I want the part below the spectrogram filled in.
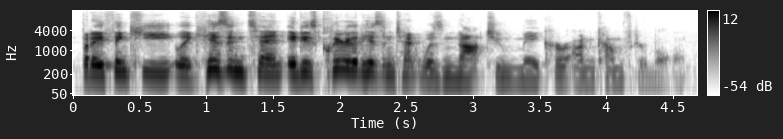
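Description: A man's voice: sits high, fairly quick. A man co-hosting a film podcast, talking casually with lots of fillers and restarts. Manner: rambling, many fillers and restarts. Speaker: podcast co-host.

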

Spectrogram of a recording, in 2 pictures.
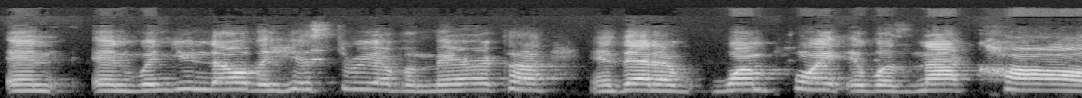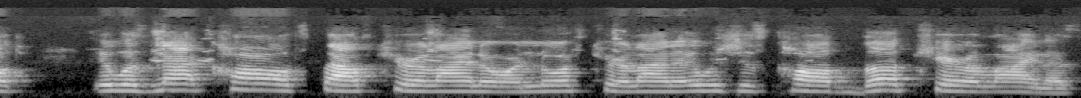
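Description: Woman pastor, slightly high voice, sermon-style delivery, muffled lo-fi call sound. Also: fairly even intonation, normal speed, fairly bright tone. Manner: preaching cadence with repeated rhetorical questions. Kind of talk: panel discussion comments.

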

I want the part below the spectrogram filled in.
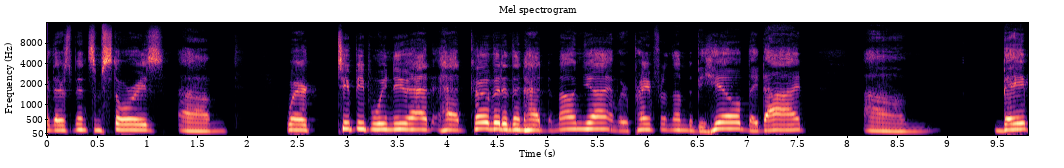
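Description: A man's voice: high-pitched, no room sound, clean studio sound. Candid man telling a faith story. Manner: candid, halting, many restarts and fillers. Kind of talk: personal story in a sermon.

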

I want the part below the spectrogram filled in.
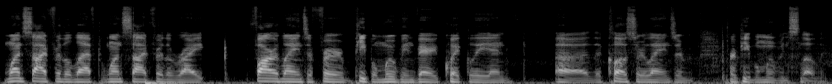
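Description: A man co-hosting a casual podcast, explaining his points in a relaxed, lecturing way. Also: fairly low pitch, normal speed. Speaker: podcast co-host.

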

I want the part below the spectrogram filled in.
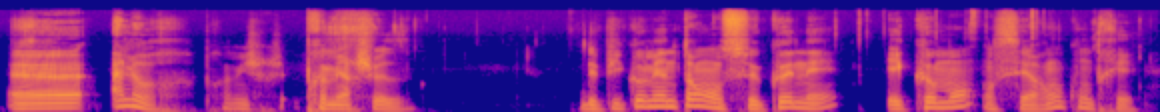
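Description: A young man from Switzerland hosts a casual podcast, relaxed and joking, his voice often dropping low as he trails off. The sound is dry and close, with no room echo. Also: moderate pace. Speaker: podcast host.

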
